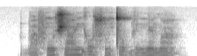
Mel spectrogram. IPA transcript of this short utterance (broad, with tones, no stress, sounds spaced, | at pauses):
b a˨ f ũ˧ ʃ ã˦ j o˦˨ s ũ˨˦ t o˦˨ b e˨˦ n ɛ̃˦ b ã˦˨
